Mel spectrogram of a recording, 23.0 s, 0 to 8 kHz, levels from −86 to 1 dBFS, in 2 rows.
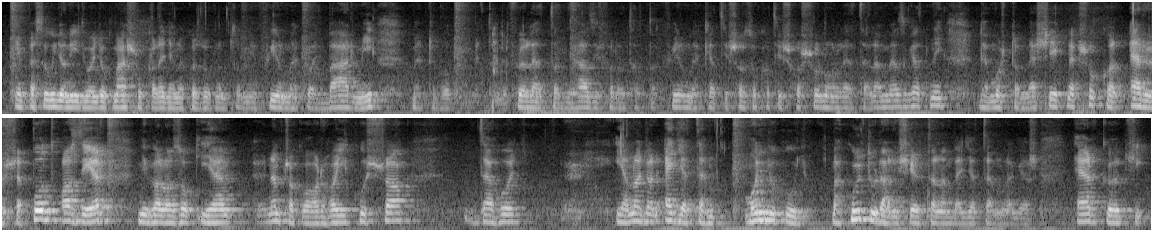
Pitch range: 125-155 Hz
